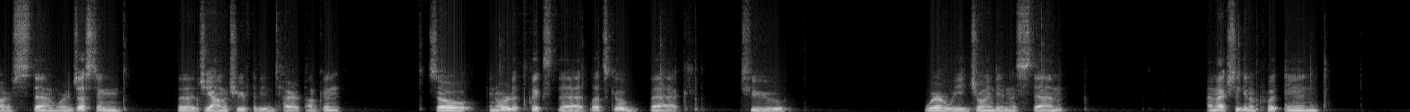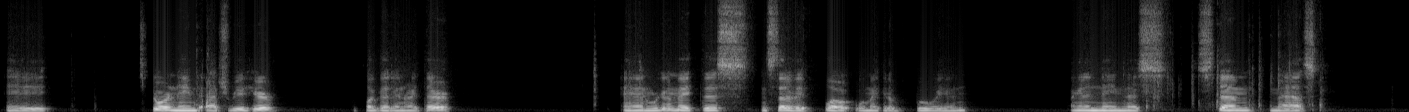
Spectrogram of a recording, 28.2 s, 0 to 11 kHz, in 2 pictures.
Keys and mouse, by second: 11.3-18.4 middle drag, 13.0 shift+a, 18.4-28.1 drag.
